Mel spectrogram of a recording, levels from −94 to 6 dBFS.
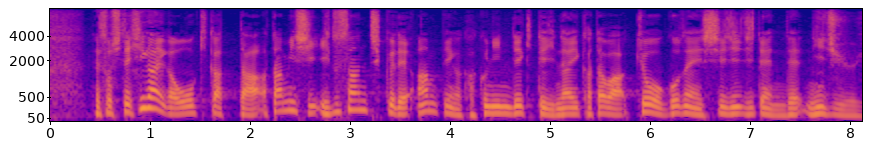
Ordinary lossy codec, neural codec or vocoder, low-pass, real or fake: none; none; none; real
